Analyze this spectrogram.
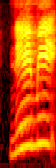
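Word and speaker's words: Nîmes: mr alphonse due date born in nang naemi nemi is the pronunciation they have given the pronunciation as well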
